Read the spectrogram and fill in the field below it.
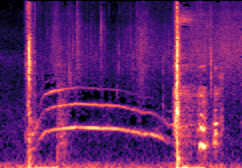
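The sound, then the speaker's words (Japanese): A person imitates a cat's meow with one drawn-out, steady-pitched vocal tone lasting over a second, clear, with sharp taps just before and after. “猫っぽい？”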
